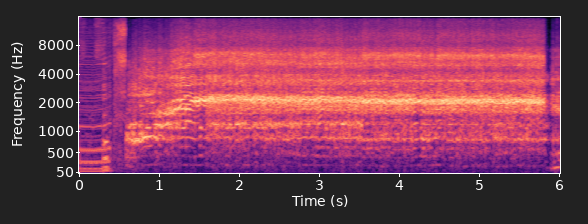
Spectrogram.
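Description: Heavily distorted, pitch-shifted effect audio: a short pitched tone that cuts off about half a second in, then a loud, harsh sustained noise with a steady high tone running through it, holding for about five seconds and stopping abruptly just before the end.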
